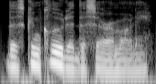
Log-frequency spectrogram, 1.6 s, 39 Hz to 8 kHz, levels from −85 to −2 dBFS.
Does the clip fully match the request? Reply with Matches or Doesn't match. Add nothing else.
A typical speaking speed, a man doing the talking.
Matches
